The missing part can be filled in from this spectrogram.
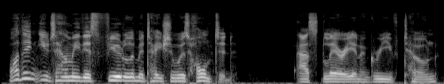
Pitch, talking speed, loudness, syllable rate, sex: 145 Hz, 215 wpm, -19 LUFS, 6.5 syllables/s, male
